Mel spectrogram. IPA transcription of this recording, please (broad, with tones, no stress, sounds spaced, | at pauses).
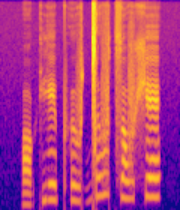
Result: ɔ˩ k j e˧ pʰ ɵ˧ v ɡ͡ǀ ə˥ v t͡s ɔ˥ v ʃ ɛ˥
